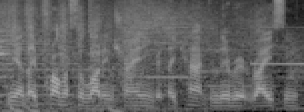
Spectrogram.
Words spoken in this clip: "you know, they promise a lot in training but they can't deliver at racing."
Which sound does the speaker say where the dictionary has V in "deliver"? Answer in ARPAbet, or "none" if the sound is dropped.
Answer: V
